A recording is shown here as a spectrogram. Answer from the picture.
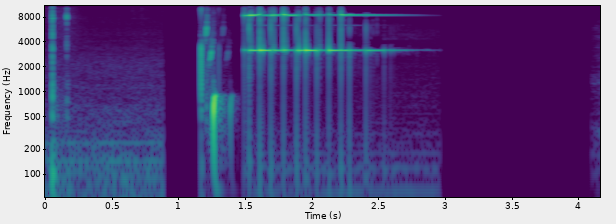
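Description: Subscribe-button animation sound effect. A click, then a short tone dropping in pitch about a second in, then a notification bell rings with a fast trill and fades out over about a second and a half.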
